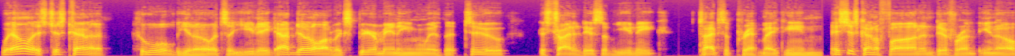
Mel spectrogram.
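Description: With an American accent, a man talks in a very deep, low pitch, with ordinary pitch variation and very even loudness. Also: fairly quick pace, quiet background. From Oklahoma. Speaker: artist. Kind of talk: casual interview.

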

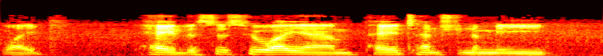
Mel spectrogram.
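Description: Speaking in a Philadelphia accent is a man. His pitch sits in the medium range. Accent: Philadelphia-area American. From Philadelphia area, US. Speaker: guitarist YouTuber. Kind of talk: casual podcast interview. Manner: slow, stumbles on words; enthusiastic, relaxed.

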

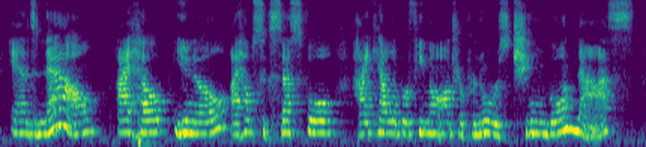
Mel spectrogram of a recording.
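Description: Noticeable background noise sits behind a woman speaking at a very slow pace. Her fairly high voice keeps a fairly even intonation. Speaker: Marine Corps veteran and confidence coach. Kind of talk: casual chat. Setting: live video stream.

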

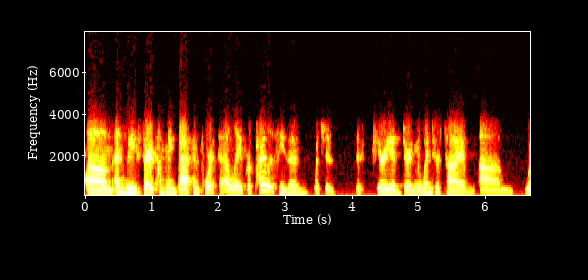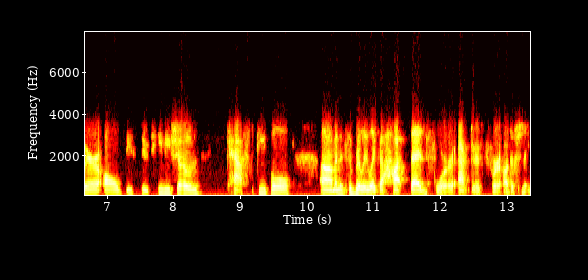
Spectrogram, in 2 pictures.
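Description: A woman with an American accent and a plain, everyday voice, medium in pitch, at a moderate pace with fairly even intonation. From Michigan, suburb of Detroit. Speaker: actor. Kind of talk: interview.

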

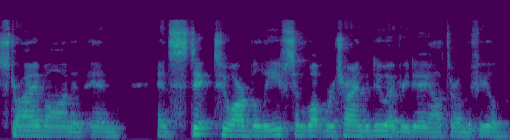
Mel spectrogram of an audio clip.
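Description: A man with an American accent talks at a moderate pace and a medium pitch. His intonation is flat and monotone against a quiet background. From US Northwest, Portland, Oregon. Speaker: college baseball head coach. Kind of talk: podcast interview.

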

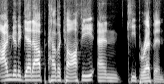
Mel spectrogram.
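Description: The tone is animated. A man speaks at a moderate pace. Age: 30s. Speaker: podcast co-host and co-producer. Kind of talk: casual chat. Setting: home apartment recording.

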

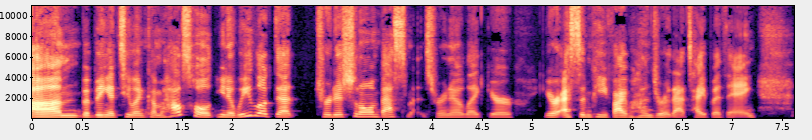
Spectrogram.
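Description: A woman with a General American accent speaks at a fairly quick pace, her pitch fairly low and her intonation varying in an ordinary way; she has a plain, everyday voice. The recording is very clean and dry, close with no echo, over a silent background. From Ohio, US Midwest. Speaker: accountant and business owner. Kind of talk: interview.

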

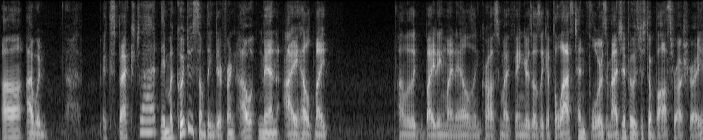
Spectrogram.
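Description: Over a silent background in a very clean recording, a man with a slight Boston accent talks at a very fast pace, his fairly low pitch showing ordinary pitch variation. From Boston area, US. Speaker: gaming streamer. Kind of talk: casual chat. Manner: joking, goofy.

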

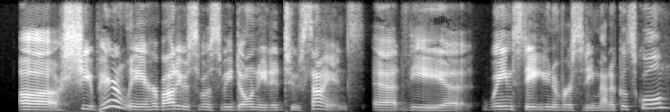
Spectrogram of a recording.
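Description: A woman with an American accent and a normal speaking voice talks with hardly any pauses at a medium pitch and ordinary pitch variation, in a very clean recording with a silent background. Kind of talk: casual comedy podcast chat. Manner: laughing, playful.

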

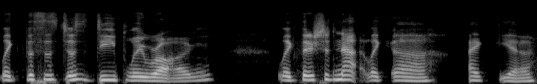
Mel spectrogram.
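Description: An American woman with an American accent talks at a very slow pace and medium pitch, with ordinary pitch variation. The background is quiet and the sound is dry and close with no echo. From former Soviet Union, moved to US at age 9. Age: 40s. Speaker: motorsport podcast co-host. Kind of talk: casual chat.

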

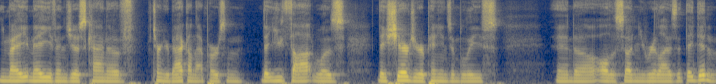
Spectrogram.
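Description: A man with a Midwestern American accent talks at a fairly quick pace in a medium pitch and a flat monotone. The recording is very clean, with a silent background. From US Midwest, Ohio. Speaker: podcast host. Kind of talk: solo commentary on an article. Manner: casual, with hesitations and repetitions.

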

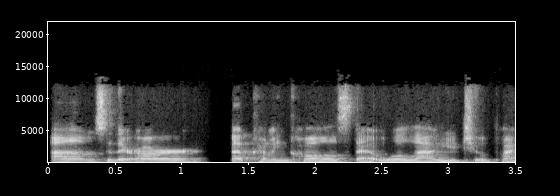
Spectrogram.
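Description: With a Canadian accent, a woman speaks at a moderate pace in a very deep, low voice touched by vocal fry. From Canada. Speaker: university research funding manager. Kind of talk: interview.

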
